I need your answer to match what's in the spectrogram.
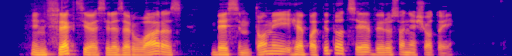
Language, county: Lithuanian, Alytus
